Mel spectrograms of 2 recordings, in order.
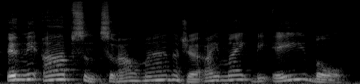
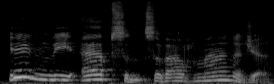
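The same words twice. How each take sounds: First: Higher, louder courteous voice; polite clerk. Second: Higher, slow courteous voice; polite clerk. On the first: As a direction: business voice to a customer. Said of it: "addressing a valued customer". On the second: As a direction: serve a valued customer. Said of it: "as though he were addressing a valued customer". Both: Acted.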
